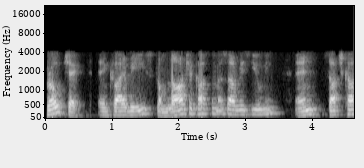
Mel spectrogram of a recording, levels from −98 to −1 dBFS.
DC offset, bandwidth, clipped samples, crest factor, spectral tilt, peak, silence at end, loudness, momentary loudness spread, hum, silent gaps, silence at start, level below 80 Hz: under 0.1%; 4.2 kHz; under 0.1%; 16 dB; -5.5 dB/octave; -4 dBFS; 0 s; -21 LUFS; 11 LU; none; none; 0.05 s; -58 dBFS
